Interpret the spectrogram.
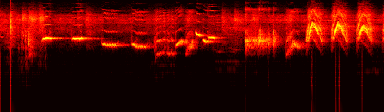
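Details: White-rumped shama song meant to stir other shamas: a series of clear whistles stepping down in pitch, then squeaky notes and repeated arching sweeps near the end.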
